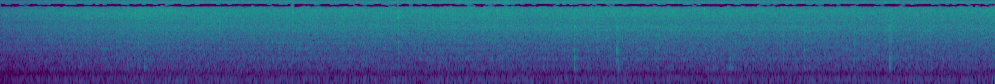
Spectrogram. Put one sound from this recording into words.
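Metal tongs click against a frying pan.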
